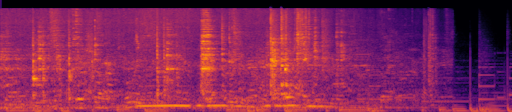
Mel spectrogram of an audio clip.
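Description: Dining-room clatter of cutlery and dishes: scattered clinks of silverware on plates over a steady room noise, with a held low hum for about two seconds in the middle. The clatter fades out near the end.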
